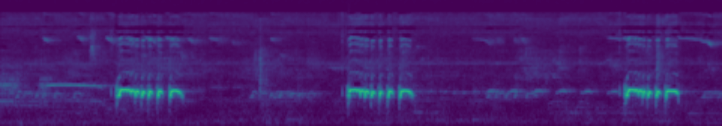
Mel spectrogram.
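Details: Zebra dove of local stock in full song as a lure: three stammering pulsed coos, each about half a second, spaced roughly every two and a half seconds, with faint chirps and clicks between.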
